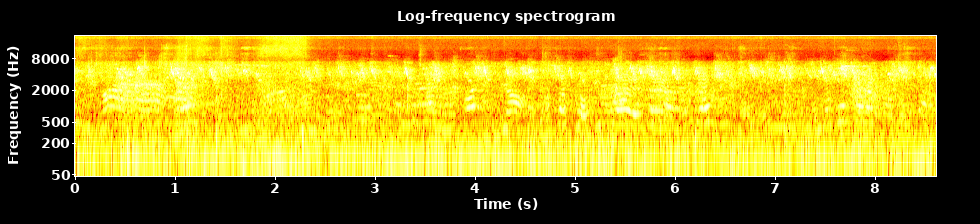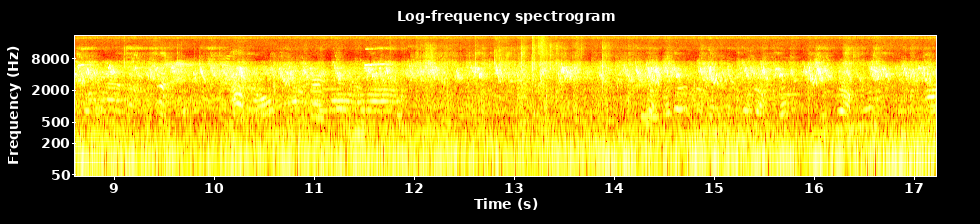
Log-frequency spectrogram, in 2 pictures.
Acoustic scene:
park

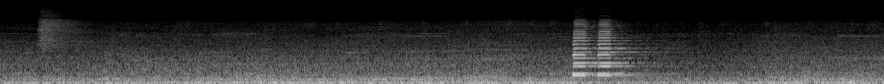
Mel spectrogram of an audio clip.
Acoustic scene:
street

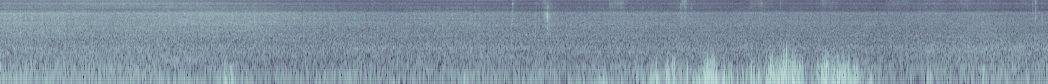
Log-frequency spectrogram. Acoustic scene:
street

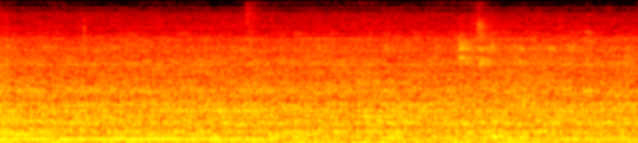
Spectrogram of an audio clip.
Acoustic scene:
elevator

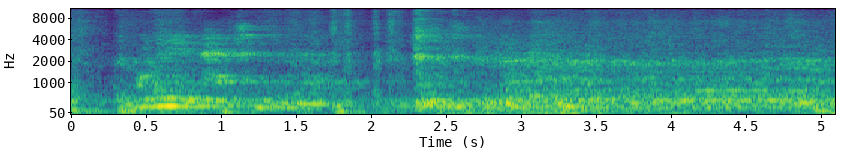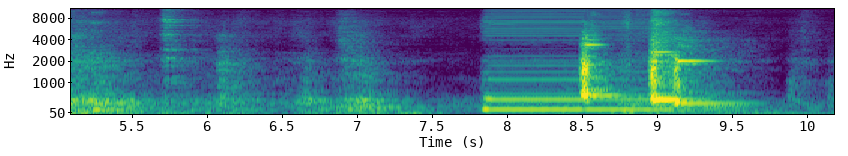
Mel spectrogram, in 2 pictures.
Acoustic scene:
elevator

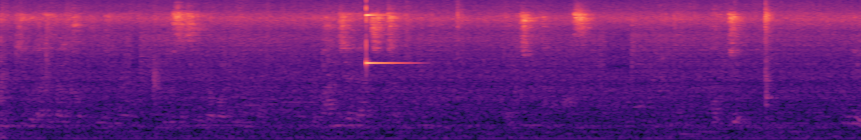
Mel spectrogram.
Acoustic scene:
kitchen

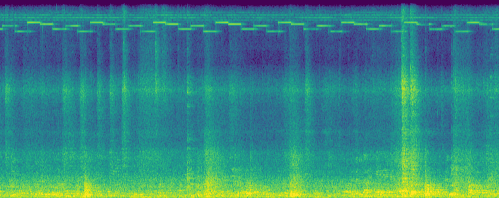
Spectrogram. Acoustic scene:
cafe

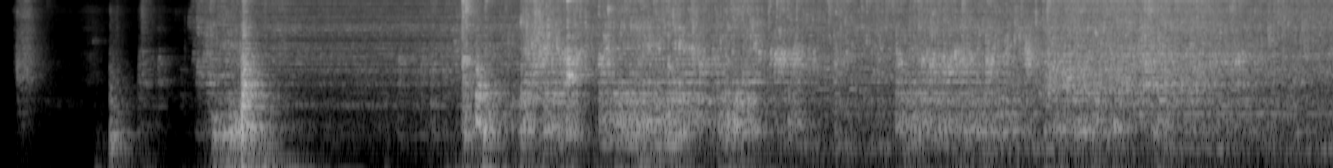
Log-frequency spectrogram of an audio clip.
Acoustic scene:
restroom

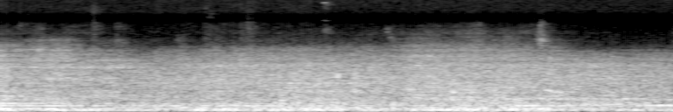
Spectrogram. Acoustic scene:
residential area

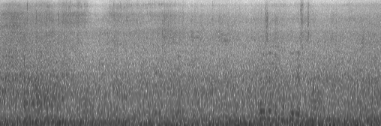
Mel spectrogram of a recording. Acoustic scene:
street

